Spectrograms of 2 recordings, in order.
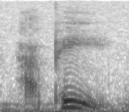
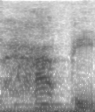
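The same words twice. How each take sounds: First: The stress is on the second syllable. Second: The stress is on the first syllable. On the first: The speaker calls it wrong. "if you try to reverse the stresses, it too sounds weird" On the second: The speaker calls it right. "strong weak"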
